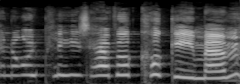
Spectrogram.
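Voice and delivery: very loud, very high, put-on street-urchin British accent. Imitating a younger self asking at a bakery for a cookie: put-on British accent. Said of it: "Did you say it in a British accent?".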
